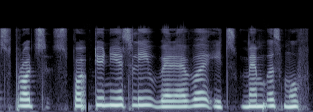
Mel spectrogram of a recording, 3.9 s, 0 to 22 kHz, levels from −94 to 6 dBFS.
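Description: A smeared, hollow, noisy patch breaks the speech from 1.02 to 1.15 s, and a shorter one follows at 3.29 to 3.38 s. This is AAC frame loss with concealment: the decoder, likely low-delay AAC with roughly 10 ms frames, rebuilt about 90 ms and 50 ms of missing audio from the last good spectrum.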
